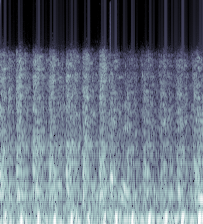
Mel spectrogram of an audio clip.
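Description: A trawler boat's engine chugging steadily while crossing the Ichamati river toward India, a rhythmic low throbbing putter at a moderate level, continuous and unchanging, with no voices over it.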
